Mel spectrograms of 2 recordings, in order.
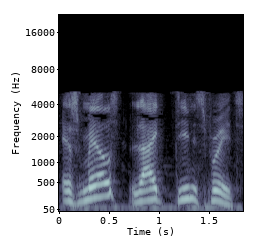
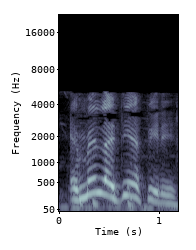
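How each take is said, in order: First: The title begins with the sound 'smells'. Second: The title begins with the sounds 'el men'. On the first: The speaker calls it right. "Eso está bien pronunciado" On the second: The speaker calls it wrong. "Eso no está bien pronunciado"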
